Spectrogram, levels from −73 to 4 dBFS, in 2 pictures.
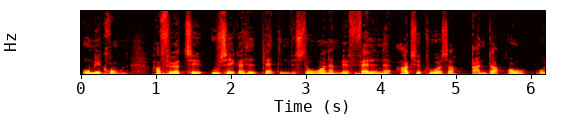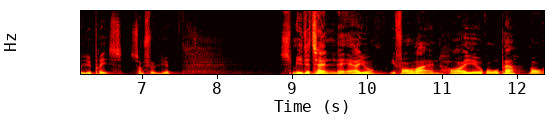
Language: Danish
